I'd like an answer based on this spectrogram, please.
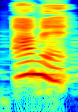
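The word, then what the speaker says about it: あめ: Ame.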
